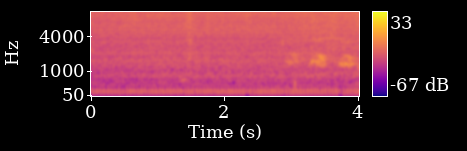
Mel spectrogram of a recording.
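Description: A vehicle engine idling steadily, a low even drone with a fine regular pulse.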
